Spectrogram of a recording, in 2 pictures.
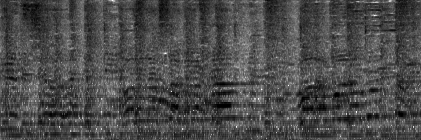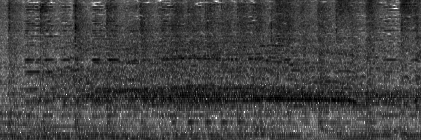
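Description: Live sertanejo band played loud through a concert PA, with singing over it. About five seconds in the voice holds one long note.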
